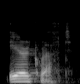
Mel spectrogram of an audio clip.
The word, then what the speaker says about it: aircraft: second one is craft so airfields aircraft the first element is the one stressed if you are if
